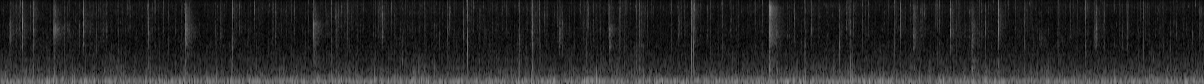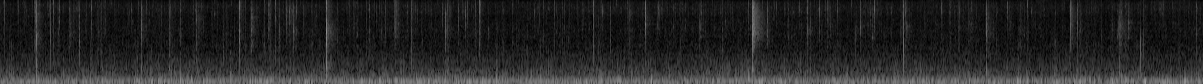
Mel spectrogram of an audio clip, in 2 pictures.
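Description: Logs burning in a fireplace: a steady low rumble of flames with frequent sharp crackles and pops, the loudest about ten seconds in and again near twenty-five seconds.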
